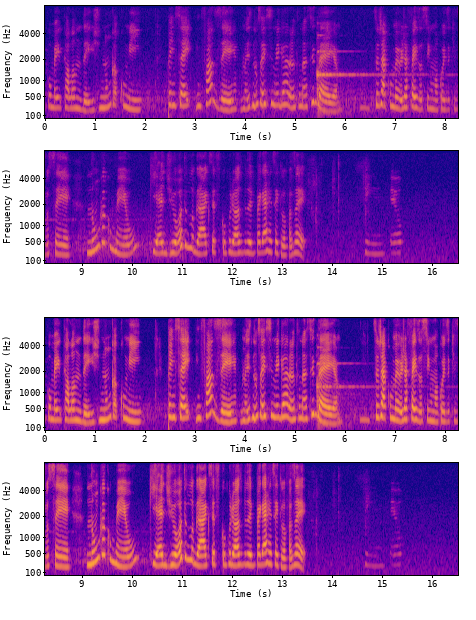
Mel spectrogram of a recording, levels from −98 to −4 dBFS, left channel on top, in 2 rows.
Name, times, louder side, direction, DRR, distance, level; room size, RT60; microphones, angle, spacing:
voice 1, 0.0-1.9 2.5-6.0 6.3-13.5, right 8 dB, 70° right, 0.3 m, -32 dB
sound 1, 0.9-14.8, equal, 85° left, 1.1 m, -61 dB
Piano, 5.4-9.9 10.2-10.3, left 2 dB, 25° right, 0.8 m, -46 dB
voice 2, 14.5-15.4, left 6 dB, 60° left, 1.6 m, -56 dB
6.3 x 2.9 x 2.7 m
head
